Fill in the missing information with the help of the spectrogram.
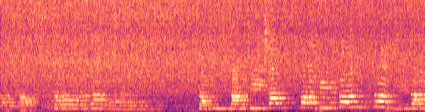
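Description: Light, bouncy background music with a high sung melody line.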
